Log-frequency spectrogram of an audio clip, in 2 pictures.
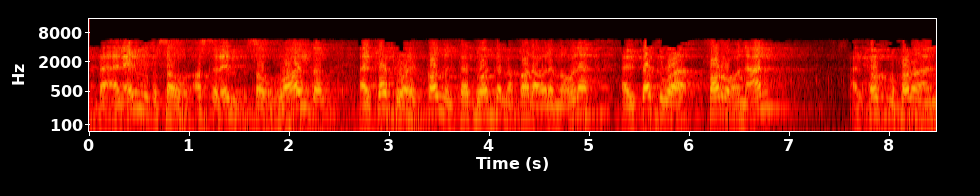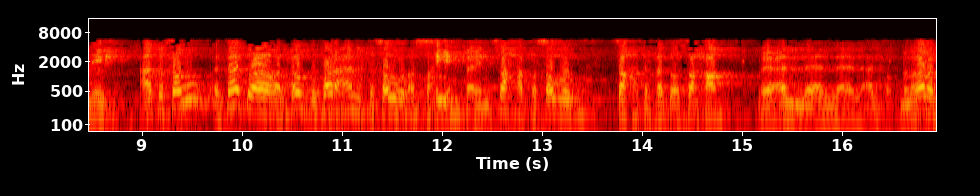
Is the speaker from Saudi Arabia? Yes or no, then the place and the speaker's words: no; Egypt; اللي هو كما يقولون كده عندنا في مصر الشيء لزوم الشيء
